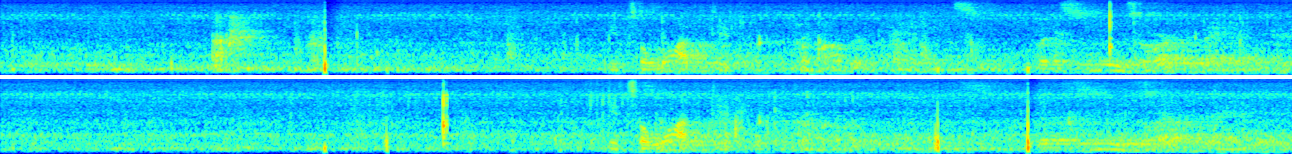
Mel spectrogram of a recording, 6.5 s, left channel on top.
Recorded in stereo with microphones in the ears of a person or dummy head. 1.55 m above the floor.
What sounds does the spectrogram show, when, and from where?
3.0 s a man speaking: 35° right (ahead or behind), 0.9 m; by 6.5 s 65° left (ahead or behind), 3 m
